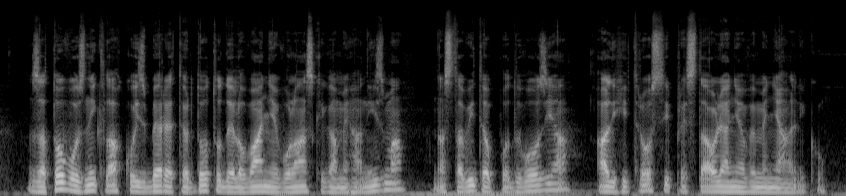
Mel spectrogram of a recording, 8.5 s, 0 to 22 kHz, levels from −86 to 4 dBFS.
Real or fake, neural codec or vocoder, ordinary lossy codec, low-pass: fake; vocoder, 48 kHz, 128 mel bands, Vocos; none; 19.8 kHz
